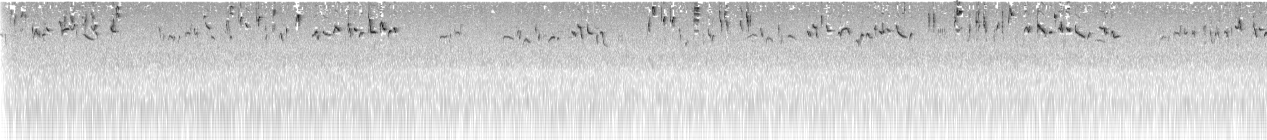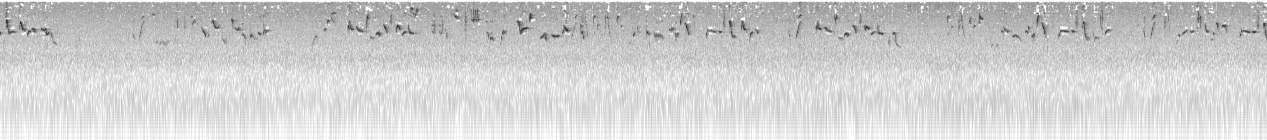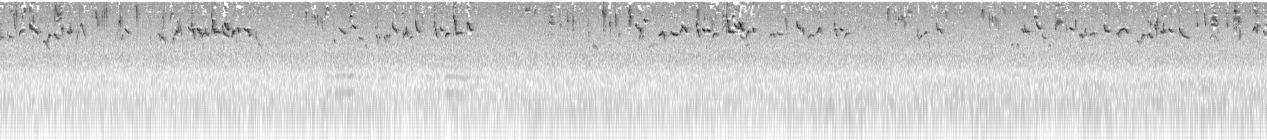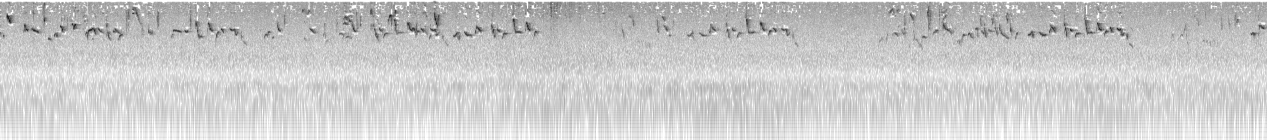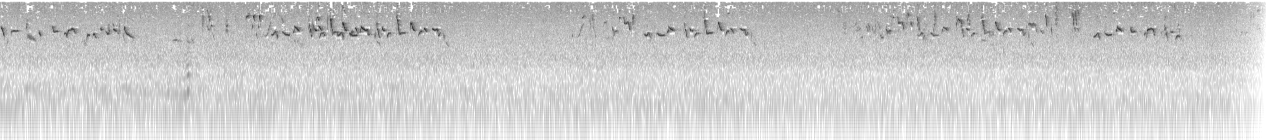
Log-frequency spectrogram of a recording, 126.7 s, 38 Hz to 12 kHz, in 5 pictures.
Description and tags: A warbler singing (two of them, actually), background with noise of running water, some insect, and wind on vegetation. EM172 Matched Stereo Pair (Clippy XLR, by FEL Communications Ltd) into Sound Devices Mixpre-3. Recorded near Mazobres Waterfall, Palencia Province, N Spain.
